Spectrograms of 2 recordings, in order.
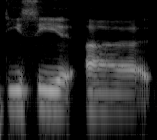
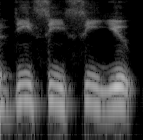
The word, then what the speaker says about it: DCU: Like the the C in DC is silent. It's not the DCCU.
